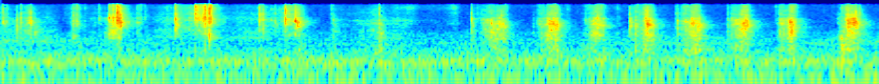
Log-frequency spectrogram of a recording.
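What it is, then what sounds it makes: Plastic cordless drill housing. Long glitter nails scratch and tap the yellow and black plastic body of a hand-held cordless drill/driver and turn its ribbed clutch collar. The result is a steady bright rubbing rasp with quick, irregular ratcheting clicks and taps that are sharp, high and short.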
